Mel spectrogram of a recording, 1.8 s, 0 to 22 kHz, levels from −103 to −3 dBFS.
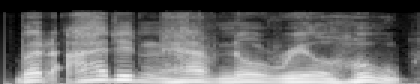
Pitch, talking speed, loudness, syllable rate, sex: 155 Hz, 240 wpm, -14 LUFS, 4.4 syllables/s, male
